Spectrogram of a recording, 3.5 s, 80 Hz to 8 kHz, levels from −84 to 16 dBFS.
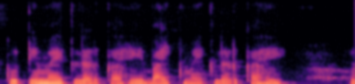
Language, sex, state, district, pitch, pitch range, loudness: Chhattisgarhi, female, Chhattisgarh, Raigarh, 230 Hz, 220-235 Hz, -15 LUFS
